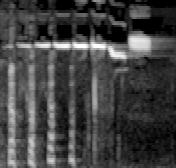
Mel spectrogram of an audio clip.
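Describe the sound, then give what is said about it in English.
A black-throated green warbler sings a short, clear song: a run of quick buzzy notes over a thin high tone, ending on a higher drawn-out buzz. “That's the uh, that's the song of the black-throated green warbler, which you would hear in the spring when they when they come through.”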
